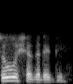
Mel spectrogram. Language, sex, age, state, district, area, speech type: Kashmiri, male, 18-30, Jammu and Kashmir, Bandipora, rural, conversation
